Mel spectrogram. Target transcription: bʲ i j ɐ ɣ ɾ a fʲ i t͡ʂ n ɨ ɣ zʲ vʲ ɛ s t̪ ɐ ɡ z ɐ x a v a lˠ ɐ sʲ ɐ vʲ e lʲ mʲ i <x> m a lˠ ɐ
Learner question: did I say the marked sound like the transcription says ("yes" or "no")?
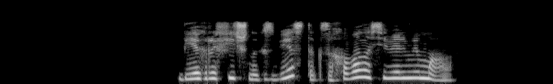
no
